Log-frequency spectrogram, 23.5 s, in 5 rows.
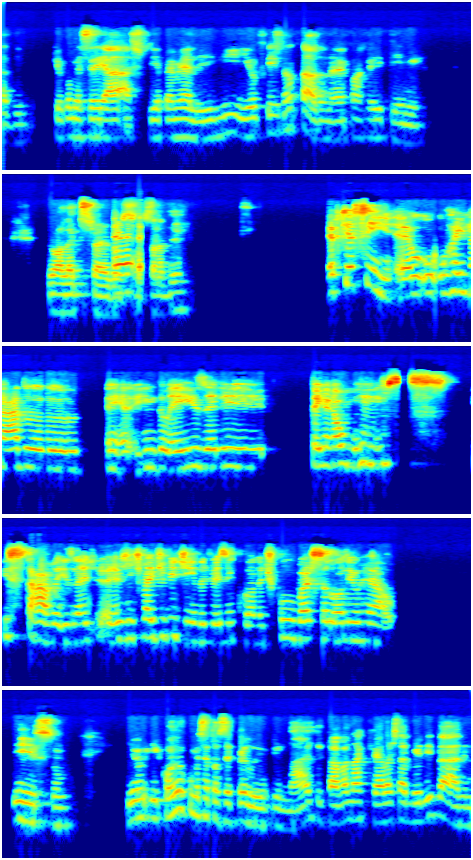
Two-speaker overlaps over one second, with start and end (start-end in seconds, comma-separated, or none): none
